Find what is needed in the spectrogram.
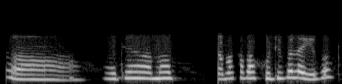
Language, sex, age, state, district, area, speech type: Assamese, female, 45-60, Assam, Dibrugarh, rural, conversation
